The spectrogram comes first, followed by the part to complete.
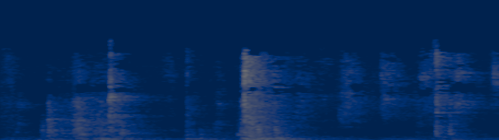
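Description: A single-serve pod coffee maker being loaded with a pod: a few soft plastic knocks, then one louder clunk a little over a second in.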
